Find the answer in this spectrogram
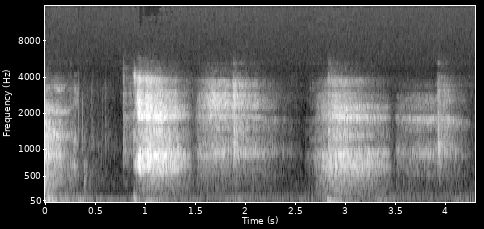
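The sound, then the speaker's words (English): Heavy, ragged breathing of a person lying back on a bed, gasping while waiting for their pulse to return to normal, with sharp gasping inhales alternating with long airy exhales in a slow, uneven rhythm, no talking. “I lay back on the bed, gasping and waiting for my pulse to get back to normal.”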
